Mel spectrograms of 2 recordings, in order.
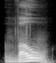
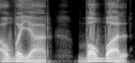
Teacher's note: ஔ அப்படிங்கறத உச்சரிக்க உங்க உதடுகள் ரொம்ப குவிஞ்சு வரணும். இது ஒரு கனமான ஒலி கலவை. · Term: ஔகார குறுக்கம்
